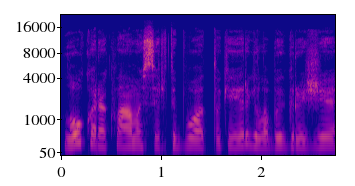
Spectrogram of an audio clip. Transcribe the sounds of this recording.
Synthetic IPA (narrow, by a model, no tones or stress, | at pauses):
lˠɐʊkoːɾʲɛklˠɑːmoːsʲɪɾt̪ɐɪbʊʋoːt̪oːkʲɛɪɾʲɡʲɪlˠɐbɐɪɡɾɐʒʲɪ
